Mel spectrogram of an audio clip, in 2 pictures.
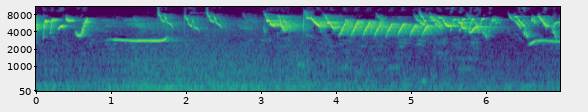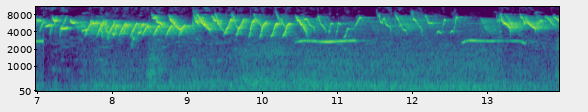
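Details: Oriental white-eye singing ngalas style in a song contest: continuous high, fast twittering of quick downslurred notes, broken by short gaps, with several faint flat whistles beneath.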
